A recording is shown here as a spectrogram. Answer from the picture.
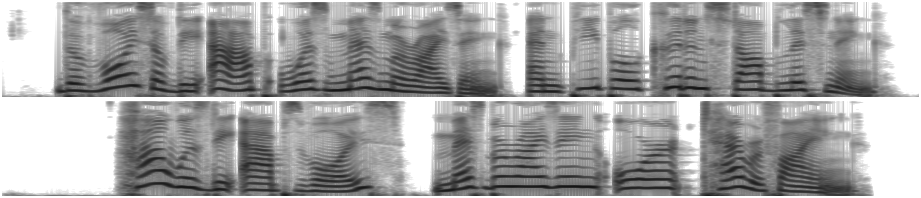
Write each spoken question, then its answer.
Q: How was the app's voice? Mesmerizing or terrifying?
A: The app's voice was mesmerizing.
